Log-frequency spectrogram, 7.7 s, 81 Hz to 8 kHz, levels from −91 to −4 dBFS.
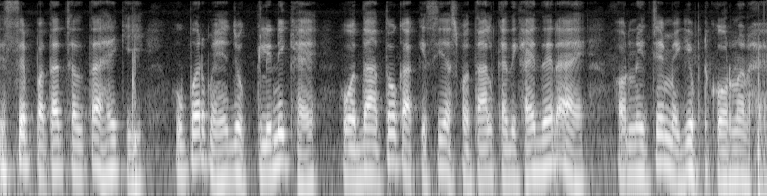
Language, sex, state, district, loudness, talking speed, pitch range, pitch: Hindi, male, Odisha, Nuapada, -16 LUFS, 205 wpm, 120-145 Hz, 135 Hz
